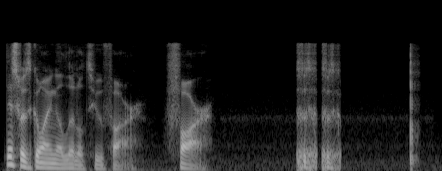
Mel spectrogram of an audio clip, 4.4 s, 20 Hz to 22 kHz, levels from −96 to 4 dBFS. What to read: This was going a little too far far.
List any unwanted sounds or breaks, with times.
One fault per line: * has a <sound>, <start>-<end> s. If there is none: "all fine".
* has a laugh, 3.0-3.4 s
* has a tap, 4.1-4.2 s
